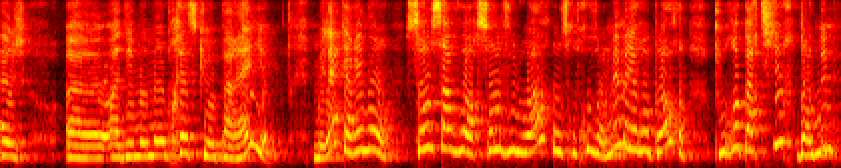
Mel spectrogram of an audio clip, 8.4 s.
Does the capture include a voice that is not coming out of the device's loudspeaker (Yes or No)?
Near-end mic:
No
